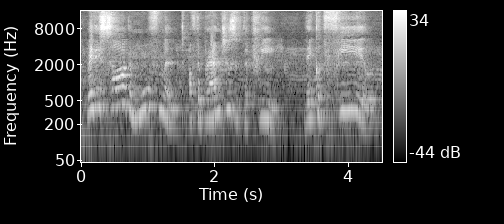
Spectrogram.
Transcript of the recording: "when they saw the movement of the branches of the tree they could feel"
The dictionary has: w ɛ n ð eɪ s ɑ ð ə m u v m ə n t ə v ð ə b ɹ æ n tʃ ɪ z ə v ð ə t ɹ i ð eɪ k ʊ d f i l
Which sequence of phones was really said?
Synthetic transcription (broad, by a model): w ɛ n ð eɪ s ɑ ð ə m u v m ə n t ə v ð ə b ɹ æ n tʃ ɪ z ə v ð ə t ɹ i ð eɪ k ʊ d f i l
